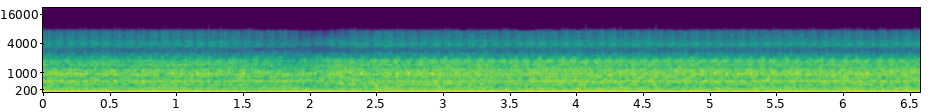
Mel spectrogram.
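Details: Mitsubishi diesel in a mini excavator, just started after water pump replacement and coolant refill: steady, even low chug at idle with no misses, knocks or surging; a collapsed leaking hose was found afterwards.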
